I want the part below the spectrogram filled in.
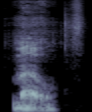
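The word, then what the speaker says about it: Meaux: I'm gonna pronounce it Mo. It's M-E-A-U-X, which I think is Mo. – Yeah, Mo.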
